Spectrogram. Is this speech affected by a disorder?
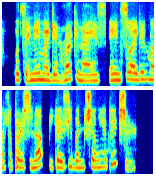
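Yes: cerebral palsy; tracheotomy.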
